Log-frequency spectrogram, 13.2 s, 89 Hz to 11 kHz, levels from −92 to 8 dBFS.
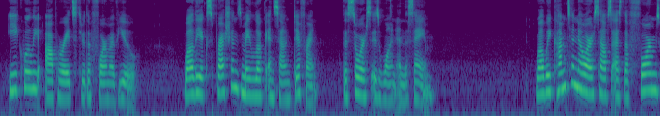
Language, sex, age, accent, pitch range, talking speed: English, female, 10-29, American, 190-245 Hz, 140 wpm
